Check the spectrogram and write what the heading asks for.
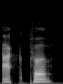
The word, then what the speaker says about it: ACPA: Now, I've created something called the ACA framework, or in this case, the ACPA framework. The P is silent, and I'll show you exactly what that is in a minute.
